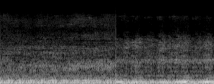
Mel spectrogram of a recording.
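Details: Twin-turbo 427ci V8 Buick on Holley Dominator EFI, after fixing misadjusted valves and a damaged lifter and pushrod: short paddock startup at fast idle, steady low rumble with no ticking or knock, sounds healthy.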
